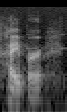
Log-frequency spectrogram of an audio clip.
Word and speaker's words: Kuiper: The place where Pluto, the other dwarf planets, and a lot of other fun objects in our solar system orbit is called the Kuiper Belt. It's pronounced Kuiper, just like Mel from ESPN.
